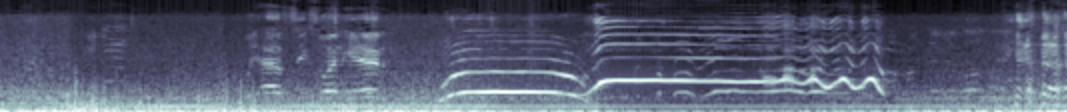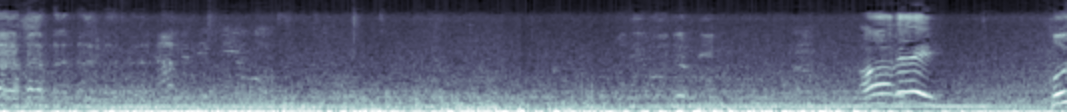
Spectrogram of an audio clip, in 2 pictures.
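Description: Steady low drone of a ship's engines running at sea, with voices over it, one of them holding two long drawn-out notes about three to six seconds in.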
